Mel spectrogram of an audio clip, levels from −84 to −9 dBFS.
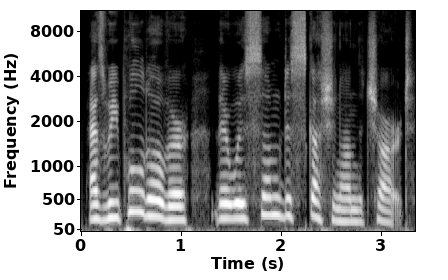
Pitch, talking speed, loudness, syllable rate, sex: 215 Hz, 195 wpm, -16 LUFS, 5.4 syllables/s, female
